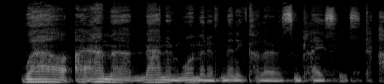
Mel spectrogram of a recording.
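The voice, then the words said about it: Mixed American, Australian and English accent. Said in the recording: “your accent, in the little bit of time I've been talking to you, I've picked up on an American accent, an Australian accent, and obviously an English accent. And it's a mix of everything.”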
